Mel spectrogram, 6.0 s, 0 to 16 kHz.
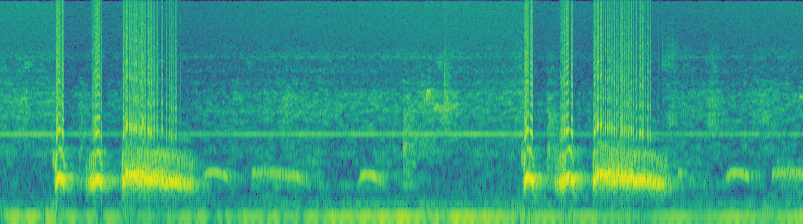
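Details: Spotted dove calling to attract other doves, a lure call in the 'kuk 1' style: two short clipped notes, then a long rolling coo and softer trailing coos, the phrase repeating after about three seconds over a low steady hum.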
